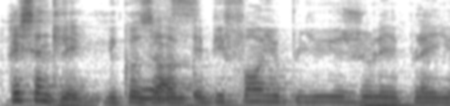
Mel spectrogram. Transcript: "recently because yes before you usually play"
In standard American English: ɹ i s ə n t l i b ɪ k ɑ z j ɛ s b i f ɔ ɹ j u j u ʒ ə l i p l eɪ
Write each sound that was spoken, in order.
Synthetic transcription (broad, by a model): ɹ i s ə n t l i b ɪ k ɑ z b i f ɔ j j u j u ʒ ə l i p l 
